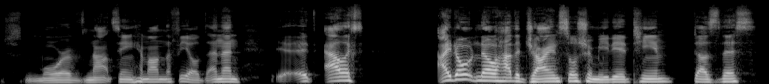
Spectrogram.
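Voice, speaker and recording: A man's voice: mid-range voice, expressive, a little slow, clean tone, no room sound, clean studio sound. A man co-hosting a casual sports podcast, recapping a game with frequent laughs and reading out player lists. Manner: chatty, laughs often, reads player lists. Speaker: podcast co-host.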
